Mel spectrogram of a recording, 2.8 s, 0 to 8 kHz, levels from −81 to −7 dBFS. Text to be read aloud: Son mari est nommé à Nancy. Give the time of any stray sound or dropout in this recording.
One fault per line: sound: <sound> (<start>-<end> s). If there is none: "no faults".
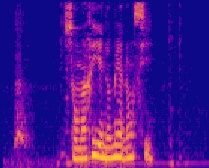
sound: bark (0.2-0.5 s)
